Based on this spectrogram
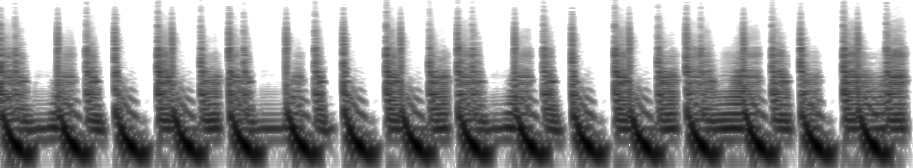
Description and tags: here is a nice Loop for every electric or Goa or trance song. i´ll try my best! thank you and i hope you like it!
